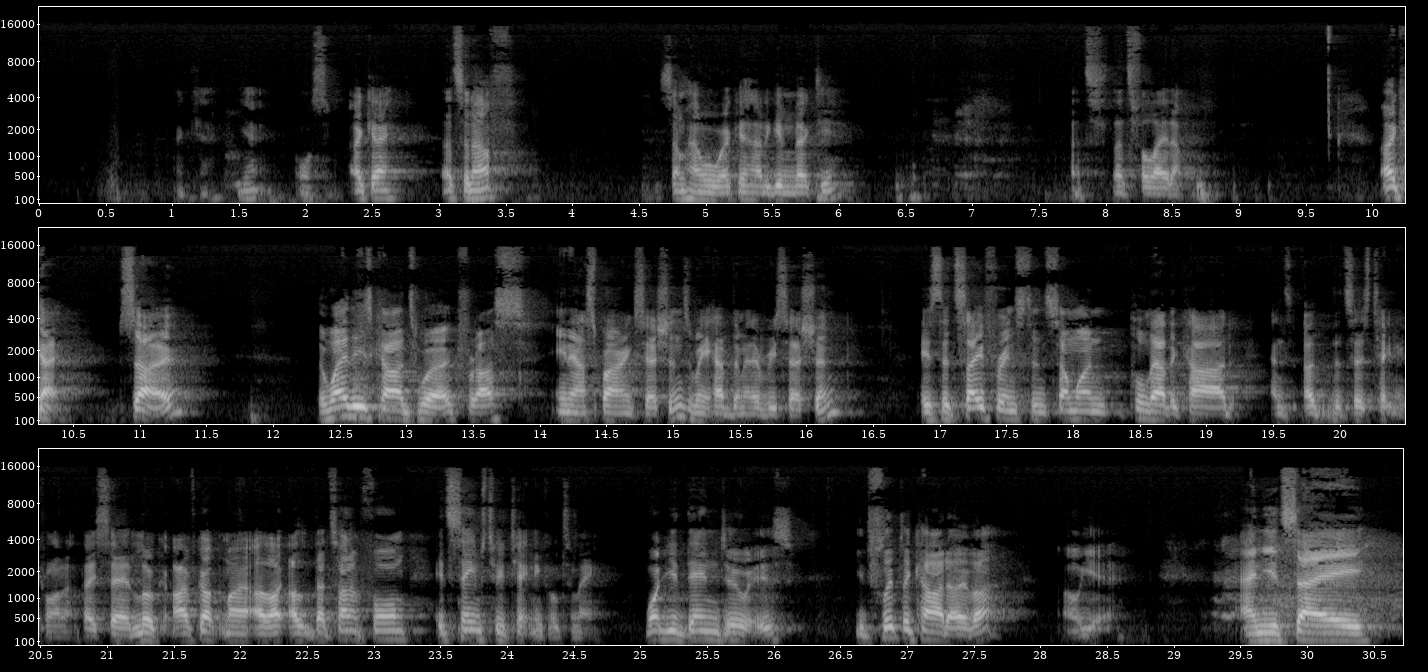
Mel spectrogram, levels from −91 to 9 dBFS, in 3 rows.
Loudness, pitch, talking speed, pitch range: -26 LUFS, 120 Hz, 175 wpm, 115-135 Hz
